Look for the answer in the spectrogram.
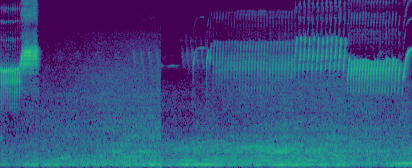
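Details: Canary singing in the wild: a brief loud high buzzy burst, a pause, then a steady run of fast high rolling trills that shift between pitches, over a low background rumble.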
